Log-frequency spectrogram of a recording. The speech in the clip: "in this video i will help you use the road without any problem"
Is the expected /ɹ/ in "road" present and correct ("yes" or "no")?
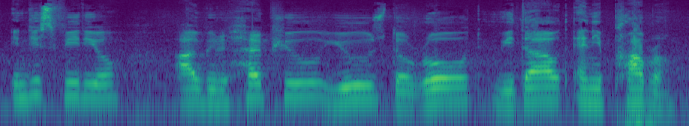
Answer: yes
